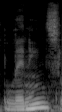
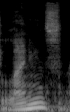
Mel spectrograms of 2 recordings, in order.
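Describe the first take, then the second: First: "Linings" misread as LIN-ings, with a short i; unsure short-i reading. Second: "Linings" as LINE-ings, with a long i; questioning long-i reading. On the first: Reader puzzling over a word, short-i "Linings". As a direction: question "Linings" with first syllable like "lin". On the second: Reader trying the word another way, long-i "Linings". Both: Real, not acted. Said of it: "Reading's not my forte".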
